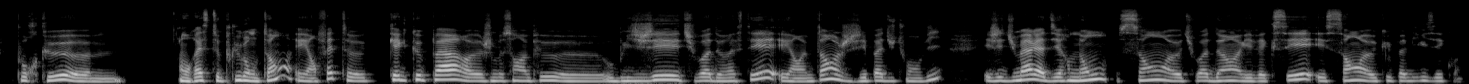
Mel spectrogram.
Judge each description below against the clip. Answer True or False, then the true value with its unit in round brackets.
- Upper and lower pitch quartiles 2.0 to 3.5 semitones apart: False (4.0 semitones)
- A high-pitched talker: False (165 Hz)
